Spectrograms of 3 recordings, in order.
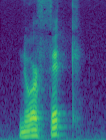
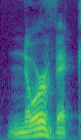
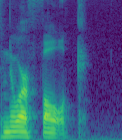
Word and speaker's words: Norfolk: Which, by the way, if you're from there, it really is Norfolk or Norvik. Some of the old timers say Norvik. Nobody says Norfolk. That's how it's actually spelled.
